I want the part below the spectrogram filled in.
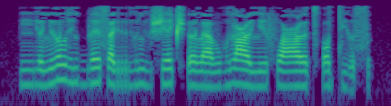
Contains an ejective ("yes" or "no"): yes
